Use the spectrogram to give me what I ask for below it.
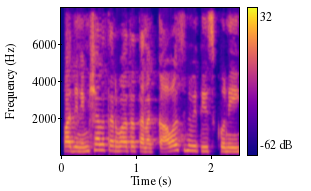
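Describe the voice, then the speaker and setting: A woman reads a story aloud in an expressive, lively way, shifting into different voices for the characters. Her voice is a little higher than most women's. It has a mellow, warm tone. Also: fast. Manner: expressive, switching between voices. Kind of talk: narrating a story and voicing its characters.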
